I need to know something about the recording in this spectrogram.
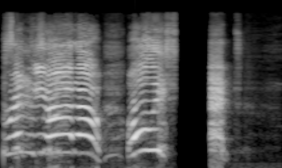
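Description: A man exclaims loudly with excitement into a microphone.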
